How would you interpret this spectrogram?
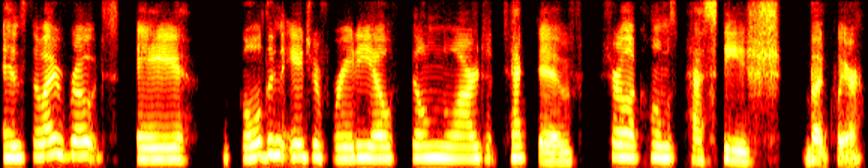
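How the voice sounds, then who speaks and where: A woman's voice: mid-range voice, measured pace, dry recording. A woman speaking as a podcast guest, chatting casually in a talkative, playful way. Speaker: podcast guest, audio drama creator. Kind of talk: casual interview chat.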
